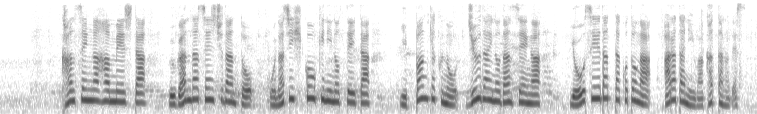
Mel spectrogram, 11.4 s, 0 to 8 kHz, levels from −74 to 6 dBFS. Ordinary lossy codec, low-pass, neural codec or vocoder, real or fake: none; 7.2 kHz; none; real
